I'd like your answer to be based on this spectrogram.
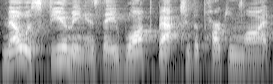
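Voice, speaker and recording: A woman reading a children's story aloud as a host, in an expressive, plainly addressed storytelling manner. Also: lowish voice, normal speed.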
